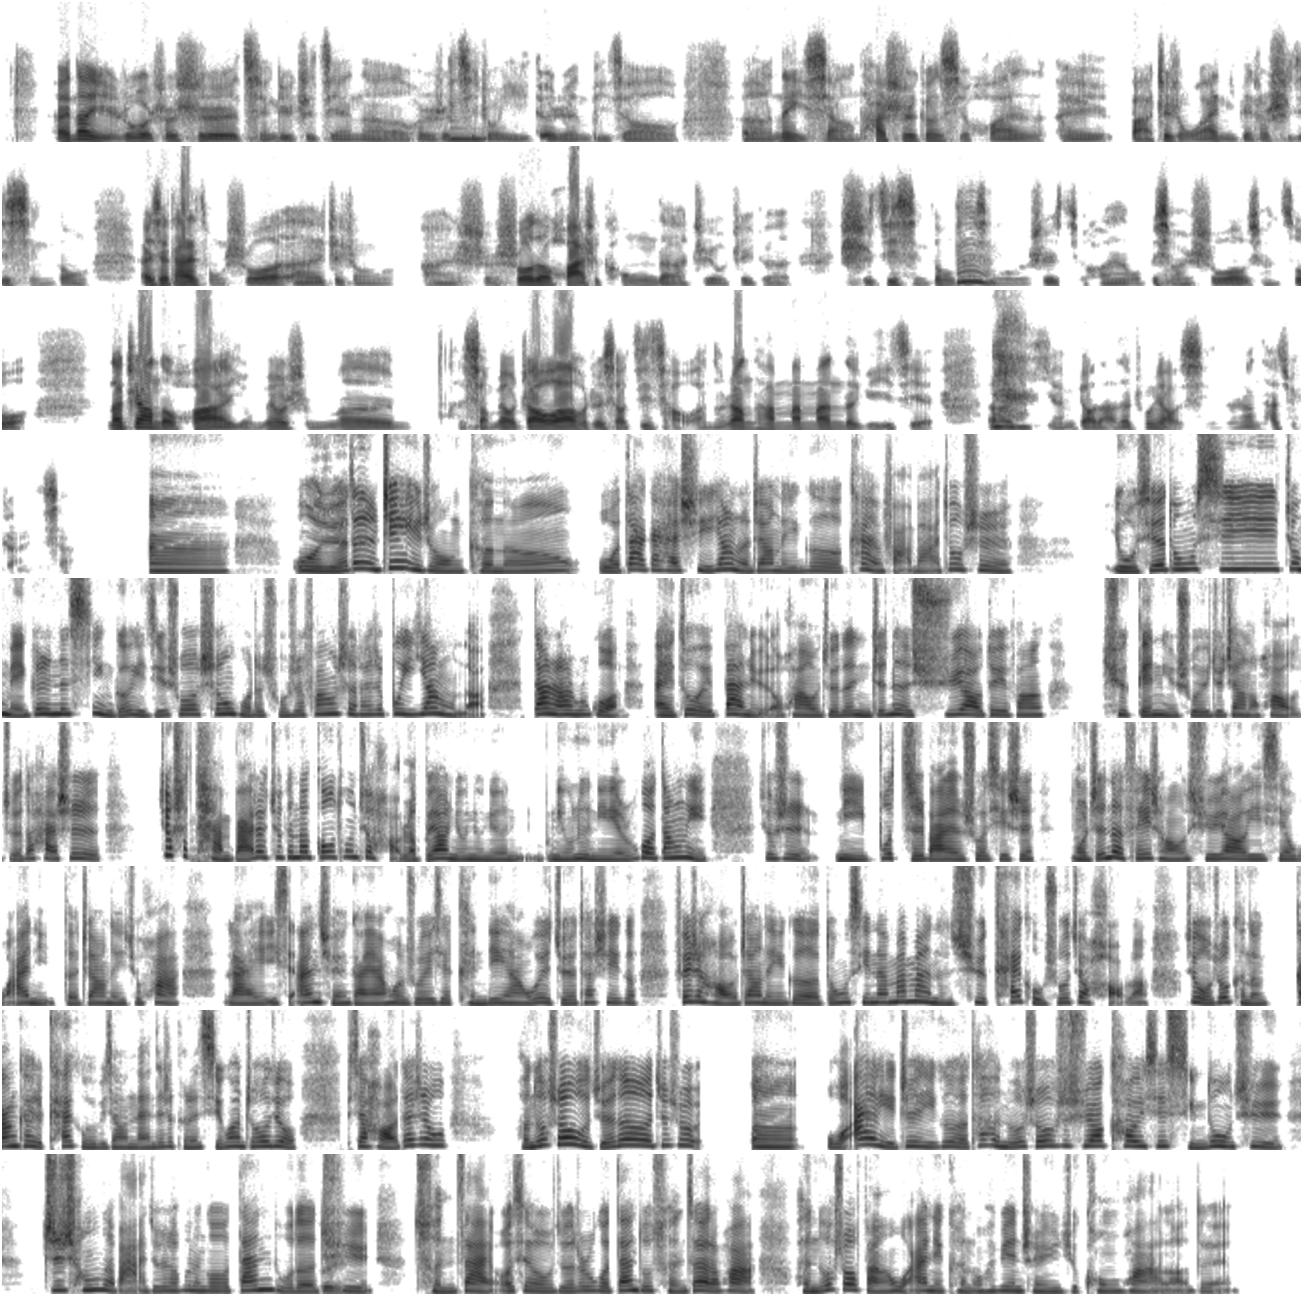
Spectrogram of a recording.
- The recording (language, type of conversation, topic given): Chinese, podcast, 只说一句“我爱你”就够了吗，还是不够？
- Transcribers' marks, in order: teeth sucking; laugh; "捏" said as "扭"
